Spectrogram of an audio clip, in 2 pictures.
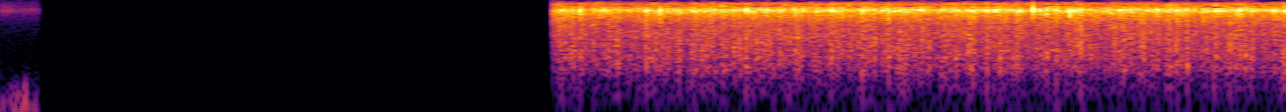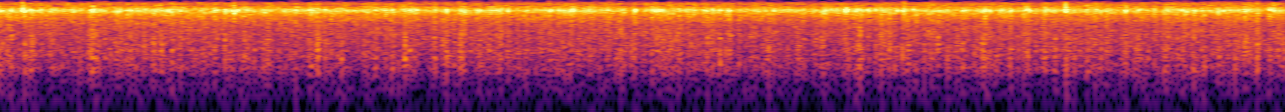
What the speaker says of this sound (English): There's the rain, and it's raining good.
